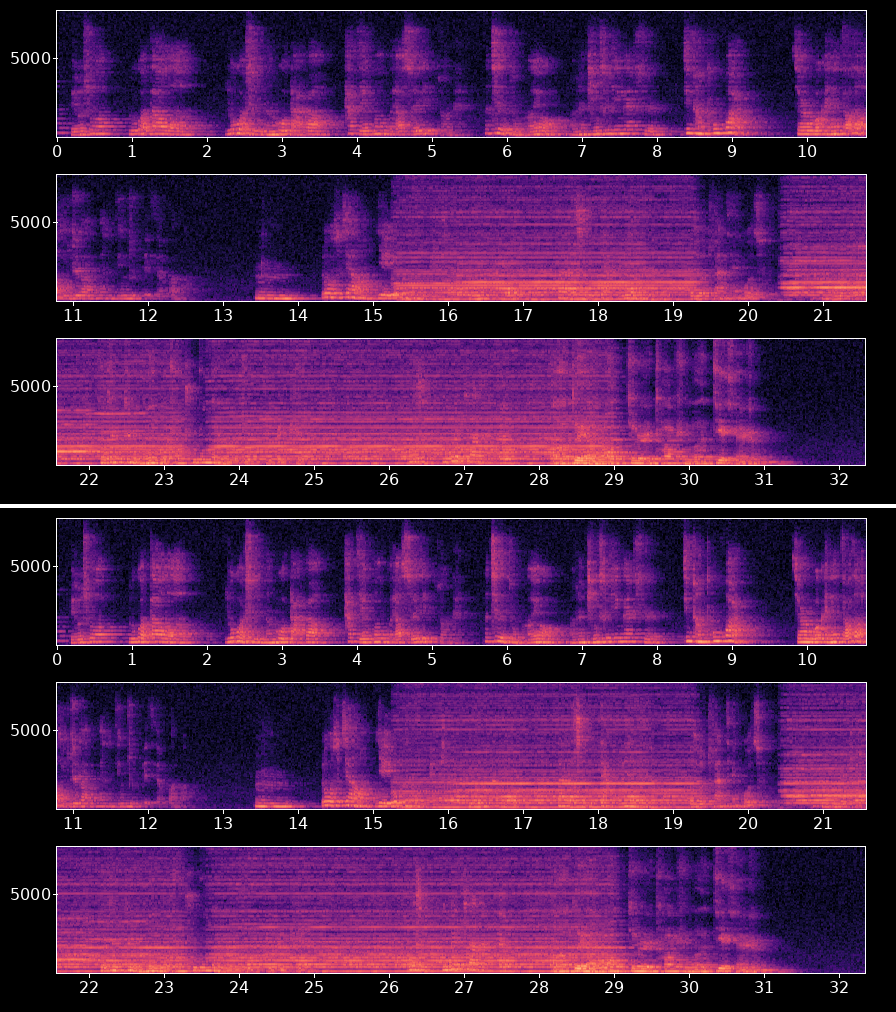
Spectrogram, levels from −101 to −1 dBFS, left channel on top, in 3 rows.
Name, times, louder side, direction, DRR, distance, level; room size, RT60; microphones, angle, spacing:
voice 1, 0.2-0.7 1.0-1.7 2.2-3.5 3.8-5.4 5.7-8.0 8.3-9.2 9.8-12.4 13.4-13.9 14.3-17.0 17.4-20.2 21.0-21.6 26.2-27.7, right 2 dB, 60° right, 1 dB, 0.5 m, -33 dB
sound 1, 15.2-19.5 20.4-29.0, equal, 15° right, 0.9 m, -31 dB
voice 2, 22.1-24.9 28.1-31.0, right 1 dB, 50° left, 0 dB, 0.5 m, -28 dB
2.5 x 2.2 x 3.2 m, 0.93 s
head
